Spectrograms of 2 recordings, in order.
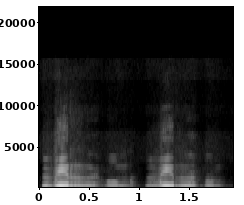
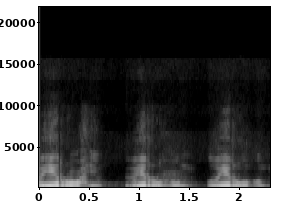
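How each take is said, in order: First: "Zirhum" with a thin trilled r; light tarkik r in "zirhum"; thin closed r. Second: "zirhum" said as "ziruhum", heavy r; thick r with added vowel. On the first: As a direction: roll the r in "zirhum" straight into h, no vowel between. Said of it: "seperti itu". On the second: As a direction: put a short rounded vowel after the r in "zirhum". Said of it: "Nah, itu kurang tepat". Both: Shown as a demonstration.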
